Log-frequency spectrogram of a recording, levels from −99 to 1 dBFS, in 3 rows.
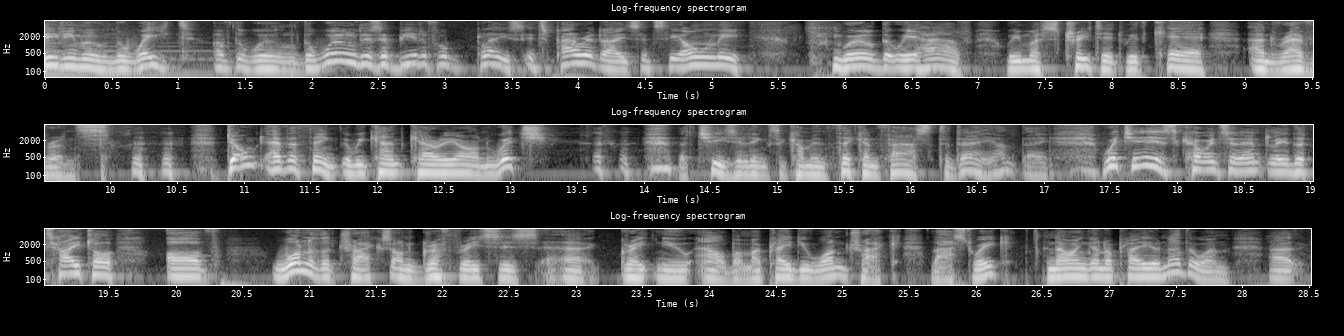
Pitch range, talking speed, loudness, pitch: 125-155 Hz, 175 wpm, -22 LUFS, 135 Hz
